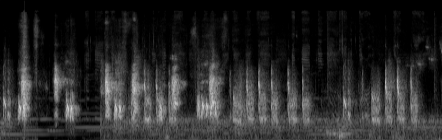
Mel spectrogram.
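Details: Male and female blue-bearded bee-eaters calling the flock, used as a trapping lure: a long run of gruff, cackling notes, sparse at first and then packed into a steady chattering series, over a low background hum.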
